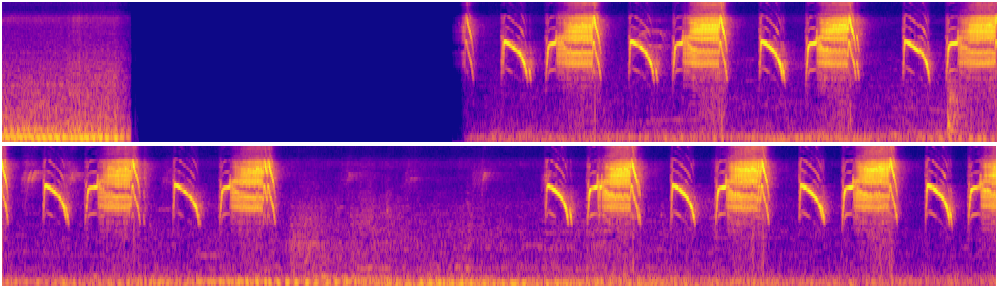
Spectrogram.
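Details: Cigun song in nembak style, used as tutor material: after a short silence, loud paired bursts start, each a high curved whistle followed by a harsh hiss, repeated quickly and evenly.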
